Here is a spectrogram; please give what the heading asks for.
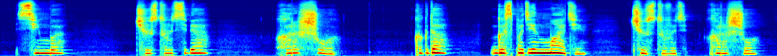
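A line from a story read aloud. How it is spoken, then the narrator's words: Barely audible whisper. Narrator (Russian): чуть слышно прошептал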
